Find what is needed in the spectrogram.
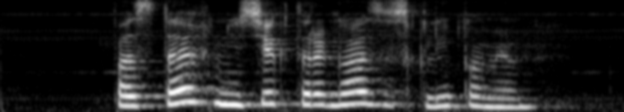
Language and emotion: Russian, neutral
